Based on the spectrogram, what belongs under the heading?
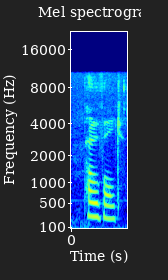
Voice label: "pole vault", English; Dacco

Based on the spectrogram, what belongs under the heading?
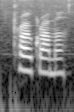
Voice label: "programmer", English; Dacco

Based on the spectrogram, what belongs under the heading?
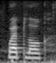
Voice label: "weblog", English; Dacco

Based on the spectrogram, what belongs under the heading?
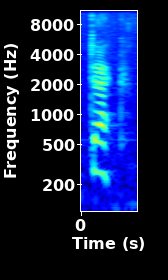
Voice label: "deck", English; Dacco

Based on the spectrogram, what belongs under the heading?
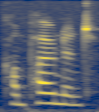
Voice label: "component", English; Dacco

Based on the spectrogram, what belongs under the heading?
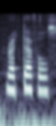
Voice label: "Red Devils", English; Dacco

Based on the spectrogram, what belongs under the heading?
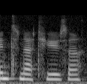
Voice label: "Internet user", English; Dacco

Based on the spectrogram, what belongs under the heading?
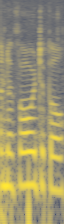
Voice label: "unavoidable", English; Dacco

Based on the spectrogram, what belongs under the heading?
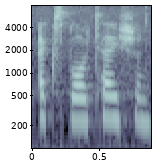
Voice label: "exploitation", English; Dacco

